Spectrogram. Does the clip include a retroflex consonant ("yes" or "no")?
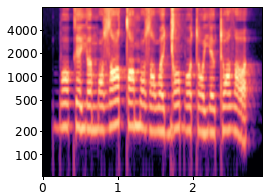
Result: no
